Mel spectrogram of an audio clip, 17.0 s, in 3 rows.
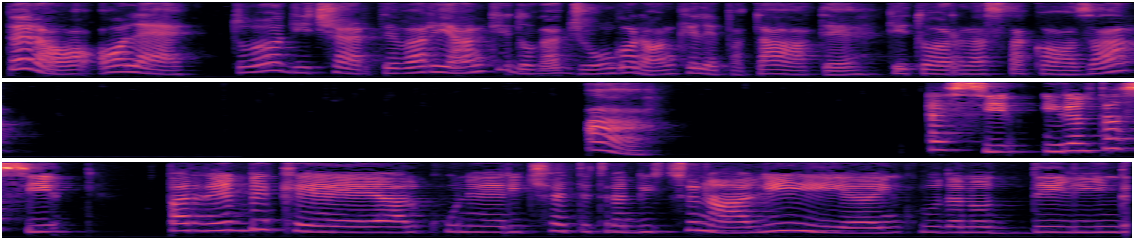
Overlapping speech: No

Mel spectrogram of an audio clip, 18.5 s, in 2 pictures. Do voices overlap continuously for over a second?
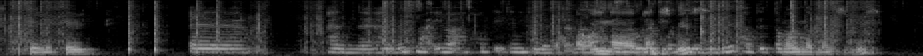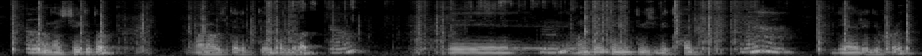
Yes, from 5.6 s

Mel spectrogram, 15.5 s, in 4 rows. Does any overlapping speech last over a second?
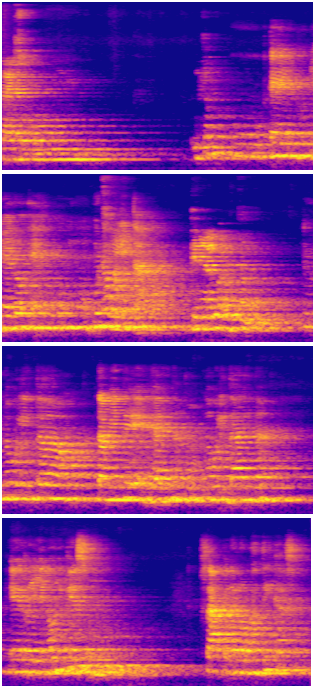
No

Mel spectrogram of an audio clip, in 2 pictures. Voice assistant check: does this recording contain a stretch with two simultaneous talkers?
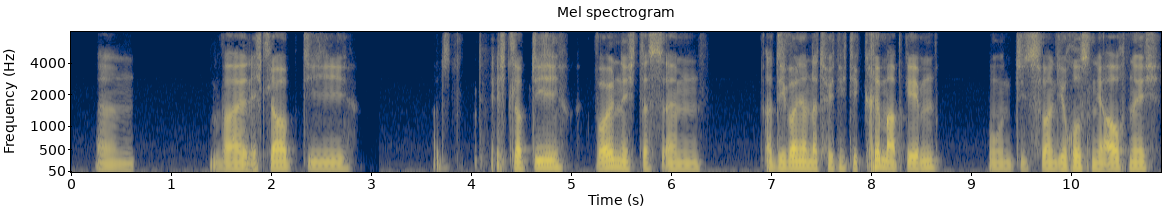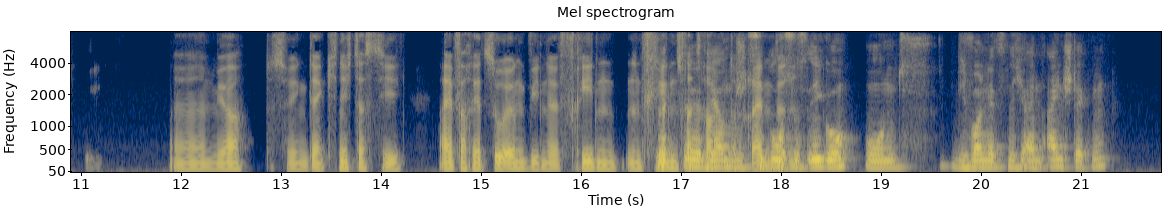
Yes, from 16.7 s

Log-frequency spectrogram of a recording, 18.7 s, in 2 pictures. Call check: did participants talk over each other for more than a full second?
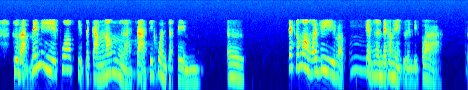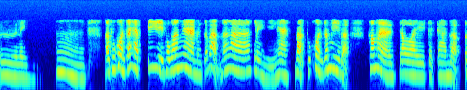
Yes, from 2.0 s

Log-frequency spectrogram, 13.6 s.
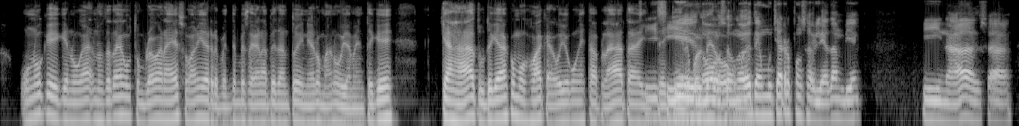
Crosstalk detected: Yes, from 8.5 s

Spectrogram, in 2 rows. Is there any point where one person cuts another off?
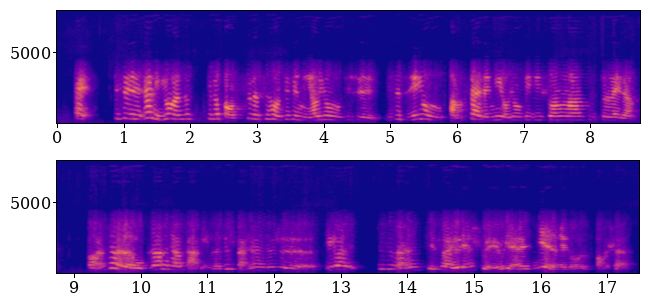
No

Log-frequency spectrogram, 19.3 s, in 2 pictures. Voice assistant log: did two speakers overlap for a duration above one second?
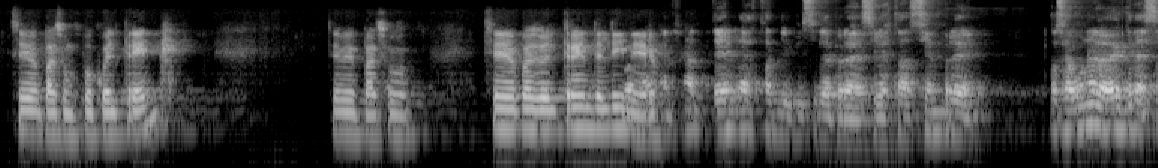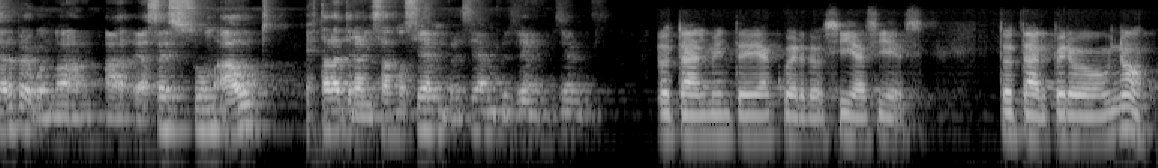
No

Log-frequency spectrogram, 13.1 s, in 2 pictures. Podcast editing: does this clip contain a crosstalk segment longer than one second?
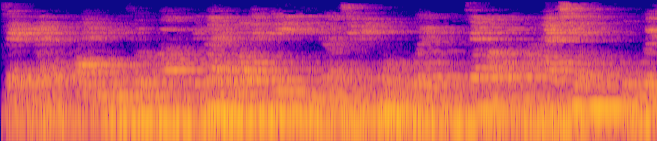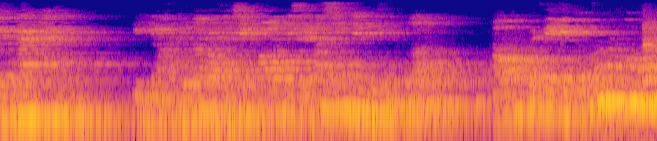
No

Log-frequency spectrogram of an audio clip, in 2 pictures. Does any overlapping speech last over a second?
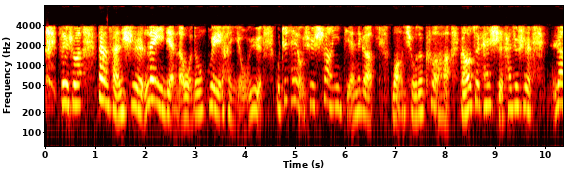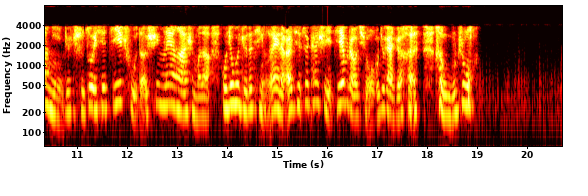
No

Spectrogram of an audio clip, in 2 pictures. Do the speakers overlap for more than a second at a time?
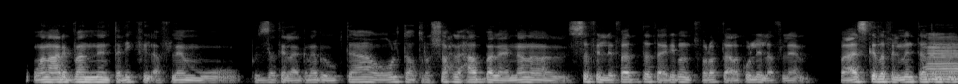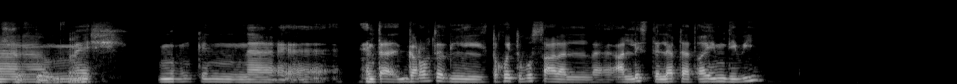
Yes, from 9.2 s

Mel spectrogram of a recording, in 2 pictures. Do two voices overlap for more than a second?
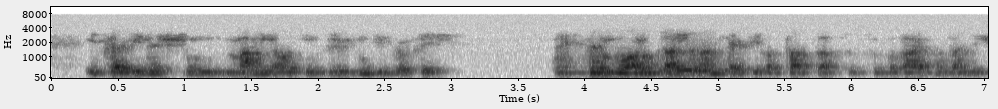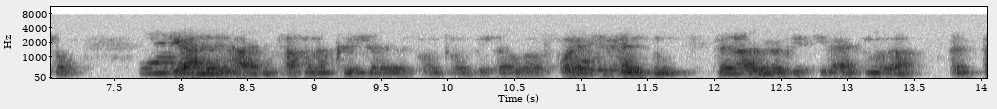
No

